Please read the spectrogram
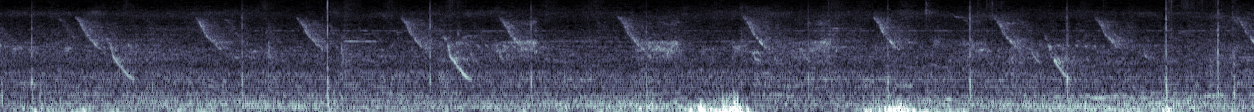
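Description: A bird calling over and over, each call a short whistle falling steeply in pitch, about one a second. Twice around the middle a brief low rumble rises above it.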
